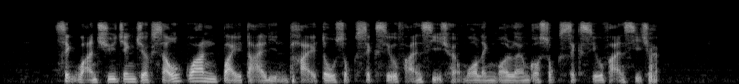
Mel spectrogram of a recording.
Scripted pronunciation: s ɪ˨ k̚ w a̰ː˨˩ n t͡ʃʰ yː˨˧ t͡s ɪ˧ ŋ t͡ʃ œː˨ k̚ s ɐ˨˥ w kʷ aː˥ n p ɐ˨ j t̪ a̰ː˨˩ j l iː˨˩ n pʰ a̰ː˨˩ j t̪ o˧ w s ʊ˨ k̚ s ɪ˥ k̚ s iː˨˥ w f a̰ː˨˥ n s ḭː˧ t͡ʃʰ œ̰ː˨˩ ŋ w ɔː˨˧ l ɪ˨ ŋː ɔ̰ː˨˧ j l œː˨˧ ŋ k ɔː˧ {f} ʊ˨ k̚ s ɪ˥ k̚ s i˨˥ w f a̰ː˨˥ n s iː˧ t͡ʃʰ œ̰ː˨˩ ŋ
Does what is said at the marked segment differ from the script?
yes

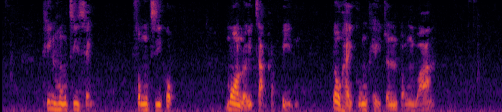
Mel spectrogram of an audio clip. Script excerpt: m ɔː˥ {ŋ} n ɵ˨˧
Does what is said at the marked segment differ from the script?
yes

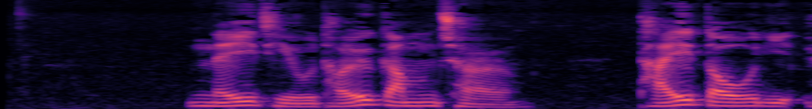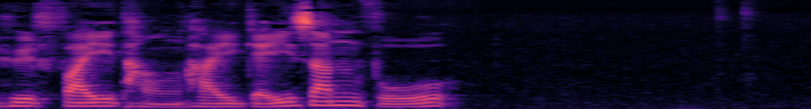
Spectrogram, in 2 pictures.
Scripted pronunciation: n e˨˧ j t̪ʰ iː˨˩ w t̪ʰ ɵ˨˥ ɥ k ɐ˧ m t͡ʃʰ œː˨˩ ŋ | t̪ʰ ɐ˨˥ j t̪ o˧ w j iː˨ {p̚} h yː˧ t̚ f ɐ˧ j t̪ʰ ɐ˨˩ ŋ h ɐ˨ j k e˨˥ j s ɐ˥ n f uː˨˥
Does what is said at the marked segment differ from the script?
yes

